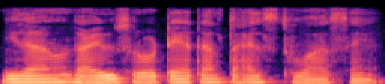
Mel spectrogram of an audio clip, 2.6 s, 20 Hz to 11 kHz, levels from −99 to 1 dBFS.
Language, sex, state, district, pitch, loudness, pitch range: Assamese, male, Assam, Kamrup Metropolitan, 120 Hz, -17 LUFS, 115-125 Hz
